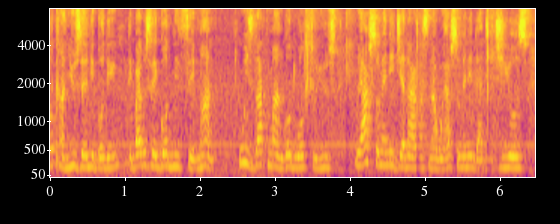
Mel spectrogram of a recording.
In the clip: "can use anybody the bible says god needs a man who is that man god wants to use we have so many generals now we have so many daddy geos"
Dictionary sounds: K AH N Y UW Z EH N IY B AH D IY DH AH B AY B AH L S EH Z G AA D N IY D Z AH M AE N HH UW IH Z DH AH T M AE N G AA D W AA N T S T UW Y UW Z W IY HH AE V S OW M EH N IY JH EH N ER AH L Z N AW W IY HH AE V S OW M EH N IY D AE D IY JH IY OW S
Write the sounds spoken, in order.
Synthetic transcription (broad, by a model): K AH N Y UW Z EH N IY B AH D IY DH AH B AY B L S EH G AA D N IY D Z AH M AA N HH UW IH Z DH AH T M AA N G AA D W AA N T S T UW Y UW Z W IY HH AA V S OW M EH N IY JH EH N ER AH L S N AW W IY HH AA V S OW M EH N IY D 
